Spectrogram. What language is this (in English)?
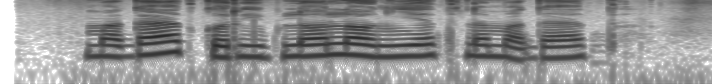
Kalenjin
